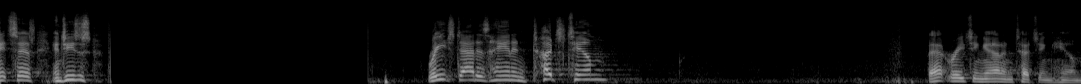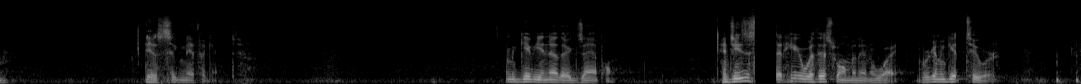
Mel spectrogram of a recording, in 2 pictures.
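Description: A man speaks into a microphone over loudspeakers in a large echoing hall, in short phrases with pauses.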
